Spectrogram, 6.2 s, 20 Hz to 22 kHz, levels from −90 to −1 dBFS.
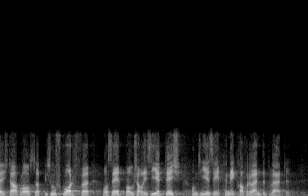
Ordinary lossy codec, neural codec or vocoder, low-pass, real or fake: Opus, 24 kbps; none; 7.2 kHz; real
